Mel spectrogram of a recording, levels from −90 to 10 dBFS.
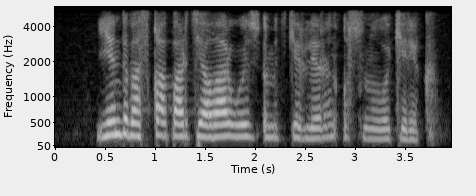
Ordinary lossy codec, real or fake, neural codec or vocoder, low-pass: none; fake; vocoder, 24 kHz, 100 mel bands, Vocos; 5.4 kHz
